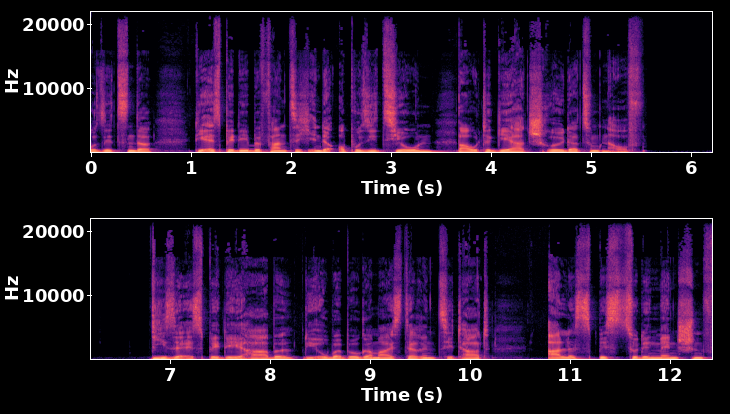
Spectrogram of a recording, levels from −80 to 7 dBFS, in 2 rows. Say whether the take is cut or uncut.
cut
